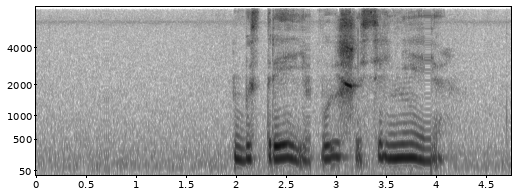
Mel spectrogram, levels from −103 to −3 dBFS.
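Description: Short buzzy held tones replace the speech at 0.71 to 0.74 s, 2.73 to 2.75 s and, longest at 60 ms, 3.90 to 3.96 s, each ending in a slight warble. This is concealed Bluetooth headset packet loss: lost mSBC voice packets were bridged by repeating recent matching waveform.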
